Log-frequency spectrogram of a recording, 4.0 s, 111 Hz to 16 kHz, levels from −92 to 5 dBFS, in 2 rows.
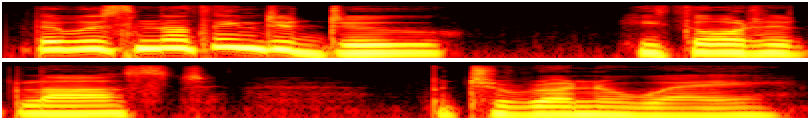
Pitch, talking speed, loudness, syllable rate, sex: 185 Hz, 195 wpm, -15 LUFS, 5.2 syllables/s, female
